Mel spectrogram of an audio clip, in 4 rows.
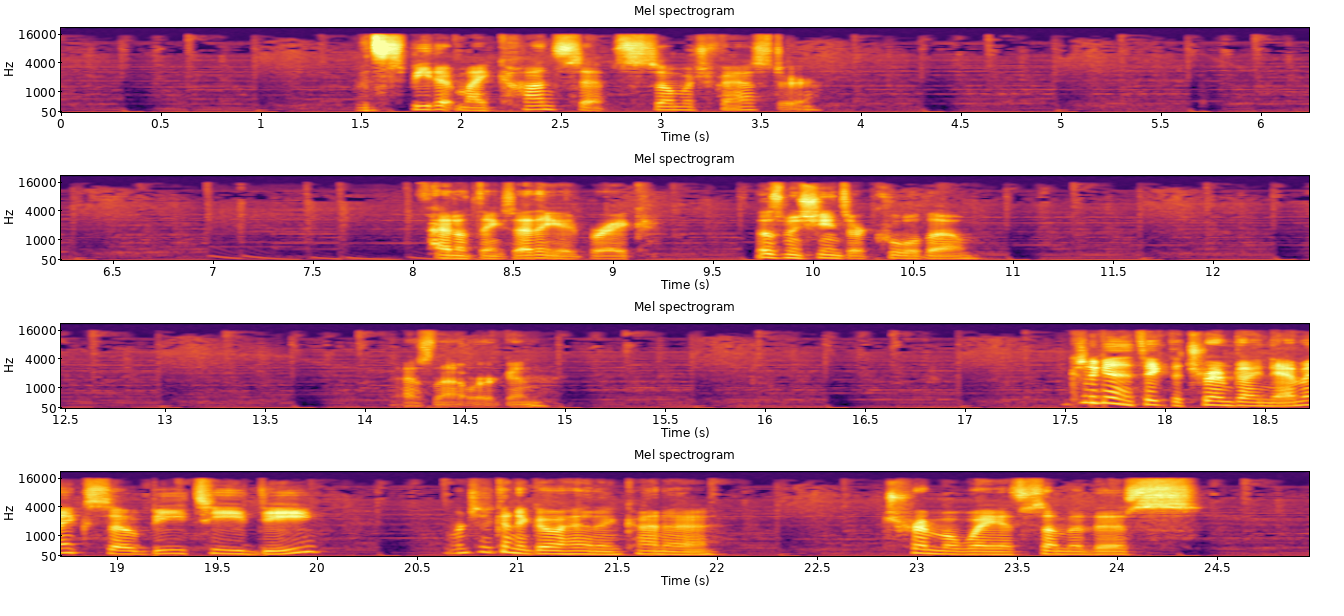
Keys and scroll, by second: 5.8 s, 6.8 s, 9.2 s, 11.3 s, 14.3 s, 14.9 s, 16.7-18.2 typing.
